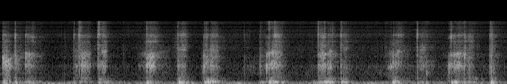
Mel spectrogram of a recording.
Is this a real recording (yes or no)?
no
